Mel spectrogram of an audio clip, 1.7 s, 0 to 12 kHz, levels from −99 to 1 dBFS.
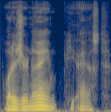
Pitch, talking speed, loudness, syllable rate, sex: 90 Hz, 215 wpm, -18 LUFS, 5.7 syllables/s, male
